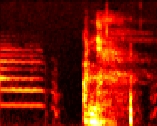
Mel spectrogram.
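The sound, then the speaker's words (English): A single short cat meow with a steady, tonal pitch, followed by a brief breathy burst like a cough and a person saying a single word. “That was a cat.”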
